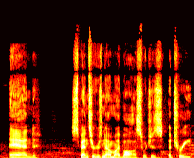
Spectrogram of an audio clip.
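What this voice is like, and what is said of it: Sarcastic tone. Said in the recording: “I can't tell if that was sarcastic or not. ... Oh, it's definitely sarcastic.”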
